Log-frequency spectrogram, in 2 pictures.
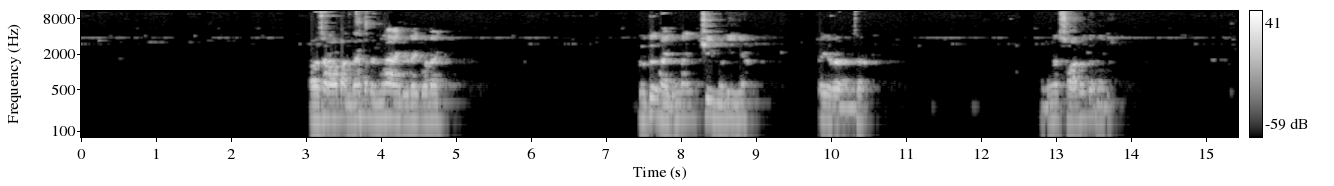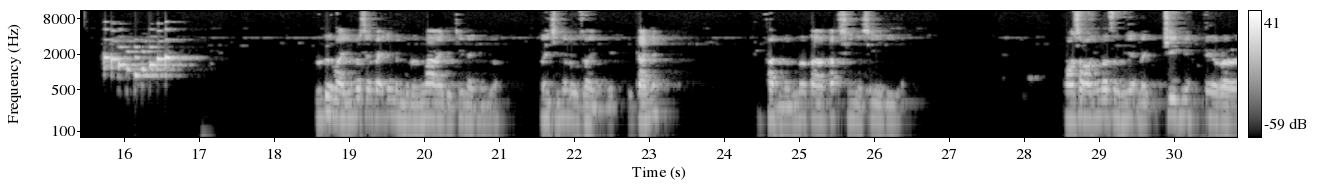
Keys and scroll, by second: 2.3 space, 3.5 l, 3.6 space, 6.5 space, 9.7-10.2 typing, 12.1 space, 15.1 e, 15.2 space, 25.6 space, 27.7 Escape, 30.3-30.8 typing.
